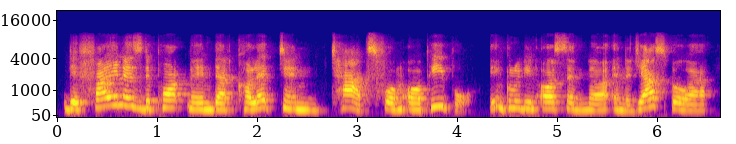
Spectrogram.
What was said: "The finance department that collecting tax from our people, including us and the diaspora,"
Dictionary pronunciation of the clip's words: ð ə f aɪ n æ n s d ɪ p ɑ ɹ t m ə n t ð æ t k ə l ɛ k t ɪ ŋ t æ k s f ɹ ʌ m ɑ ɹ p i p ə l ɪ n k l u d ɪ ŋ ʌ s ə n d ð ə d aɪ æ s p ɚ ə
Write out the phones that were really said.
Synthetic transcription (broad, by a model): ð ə f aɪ n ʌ s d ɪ p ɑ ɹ t m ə n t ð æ t k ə l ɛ k t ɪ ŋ t æ k s f ɹ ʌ m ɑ p i p ə l ɪ n k l u d ɪ ŋ ʌ s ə n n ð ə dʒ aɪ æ s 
